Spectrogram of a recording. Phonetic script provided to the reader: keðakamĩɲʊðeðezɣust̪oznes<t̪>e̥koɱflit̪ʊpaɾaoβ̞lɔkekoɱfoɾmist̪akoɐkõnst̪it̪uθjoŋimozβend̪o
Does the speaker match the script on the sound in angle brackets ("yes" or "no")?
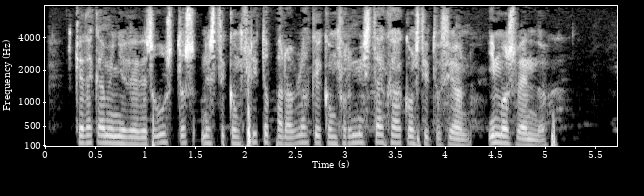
yes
